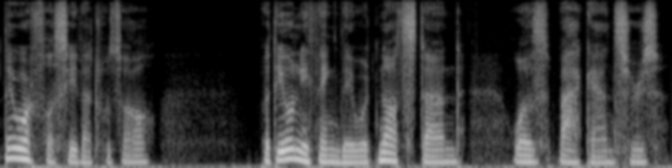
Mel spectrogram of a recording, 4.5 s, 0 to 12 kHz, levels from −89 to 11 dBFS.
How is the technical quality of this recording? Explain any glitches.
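Nothing in this speech recording stood out as a technical problem on listening, so there are no glitches to explain.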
